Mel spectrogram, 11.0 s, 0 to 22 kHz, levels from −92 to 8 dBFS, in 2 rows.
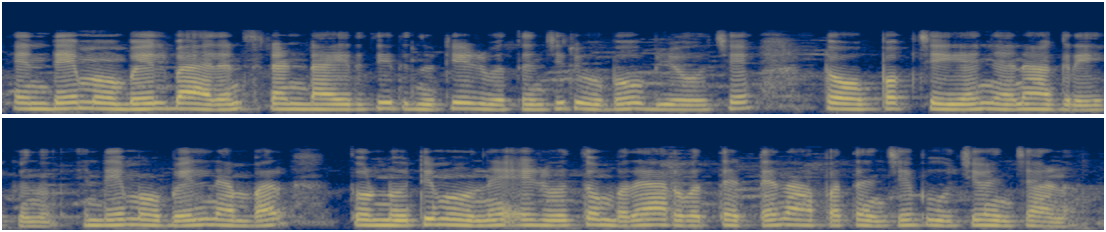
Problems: none marked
